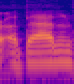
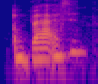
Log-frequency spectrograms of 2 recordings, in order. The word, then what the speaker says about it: Abaddon: Sage's Thor, Abaddon from Lucy Buns.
